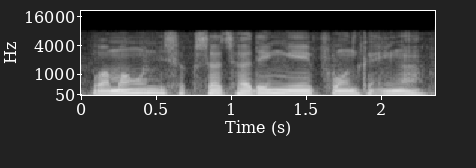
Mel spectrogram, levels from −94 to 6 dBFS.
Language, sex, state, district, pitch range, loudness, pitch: Garo, male, Meghalaya, South Garo Hills, 110-125 Hz, -14 LUFS, 115 Hz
